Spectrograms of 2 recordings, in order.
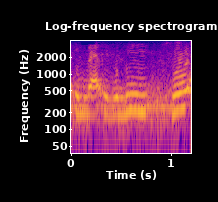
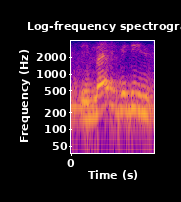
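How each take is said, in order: First: The name ends with a u vowel. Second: The name ends with an a vowel. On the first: The name follows the preceding noun as a substitute. "على الإتباع" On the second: The name is read as an exception in the accusative. "هذا عربي جيد"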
